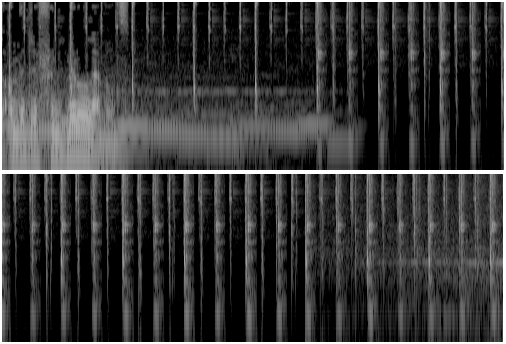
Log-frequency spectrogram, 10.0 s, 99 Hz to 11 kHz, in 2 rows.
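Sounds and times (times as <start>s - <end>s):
ticking beat music: 0.0s - 10.0s.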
